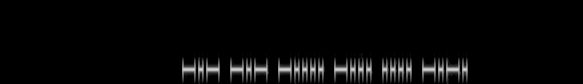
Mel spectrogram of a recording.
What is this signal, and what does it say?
Morse code, heard as a keyed tone, about 32 wpm, 700 Hz. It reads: KK6BHC
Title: USA Call Signs - 6 Characters - Repeated 2x - 30wpm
